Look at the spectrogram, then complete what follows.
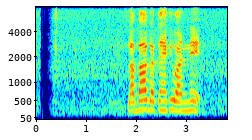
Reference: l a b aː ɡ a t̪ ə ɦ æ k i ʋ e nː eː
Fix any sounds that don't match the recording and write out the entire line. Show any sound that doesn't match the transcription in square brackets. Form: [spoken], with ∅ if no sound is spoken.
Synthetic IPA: l a b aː ɡ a t̪ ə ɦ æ k i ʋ [a] nː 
